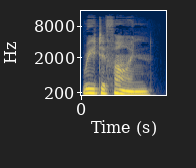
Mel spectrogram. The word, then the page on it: redefine: British English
